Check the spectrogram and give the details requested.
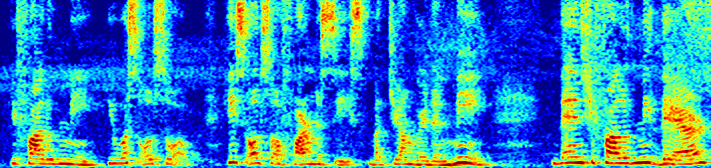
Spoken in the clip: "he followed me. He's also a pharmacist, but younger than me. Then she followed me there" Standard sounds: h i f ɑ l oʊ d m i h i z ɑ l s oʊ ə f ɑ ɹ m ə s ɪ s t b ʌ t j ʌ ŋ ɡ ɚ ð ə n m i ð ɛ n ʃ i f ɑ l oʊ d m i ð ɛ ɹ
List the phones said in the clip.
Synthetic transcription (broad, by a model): h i f ɑ l oʊ d m i h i s ɑ l s oʊ ə f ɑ ɹ m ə s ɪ s b ʌ t j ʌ ŋ ɡ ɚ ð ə n m i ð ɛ n ʃ i f ɑ l oʊ d m i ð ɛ ɹ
